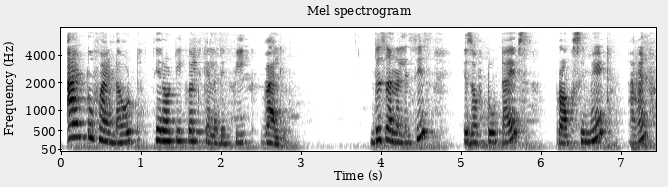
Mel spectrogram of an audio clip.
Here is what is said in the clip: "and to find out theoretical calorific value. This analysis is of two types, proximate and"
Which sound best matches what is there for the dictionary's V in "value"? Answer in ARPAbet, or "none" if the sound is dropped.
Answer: V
